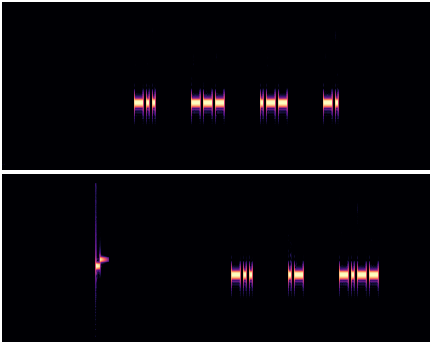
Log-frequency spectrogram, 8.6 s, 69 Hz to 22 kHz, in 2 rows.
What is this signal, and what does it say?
Morse code, heard as a keyed tone, about 40 wpm, spaced as for 19 wpm, 700 Hz. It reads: DOWN DAY
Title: 4x Character Spacing - Top 100 Words - 40wpm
